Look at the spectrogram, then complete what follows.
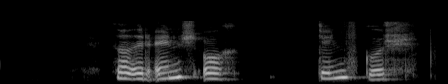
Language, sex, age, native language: Icelandic, female, 8, Icelandic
